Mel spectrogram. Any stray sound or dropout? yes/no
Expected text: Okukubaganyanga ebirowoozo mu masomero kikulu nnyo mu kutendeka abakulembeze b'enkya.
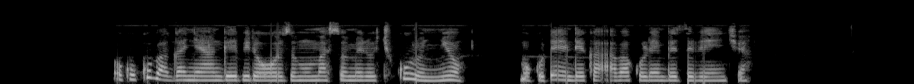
no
